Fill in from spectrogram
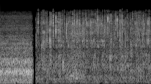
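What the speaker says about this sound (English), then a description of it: "getting the wort out into my pot, where we'll do a boil for an hour afterwards" Hot wort gushes from the mash into a home-brewing pot, a loud steady rush of pouring liquid heard alone after a brief lead-in.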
